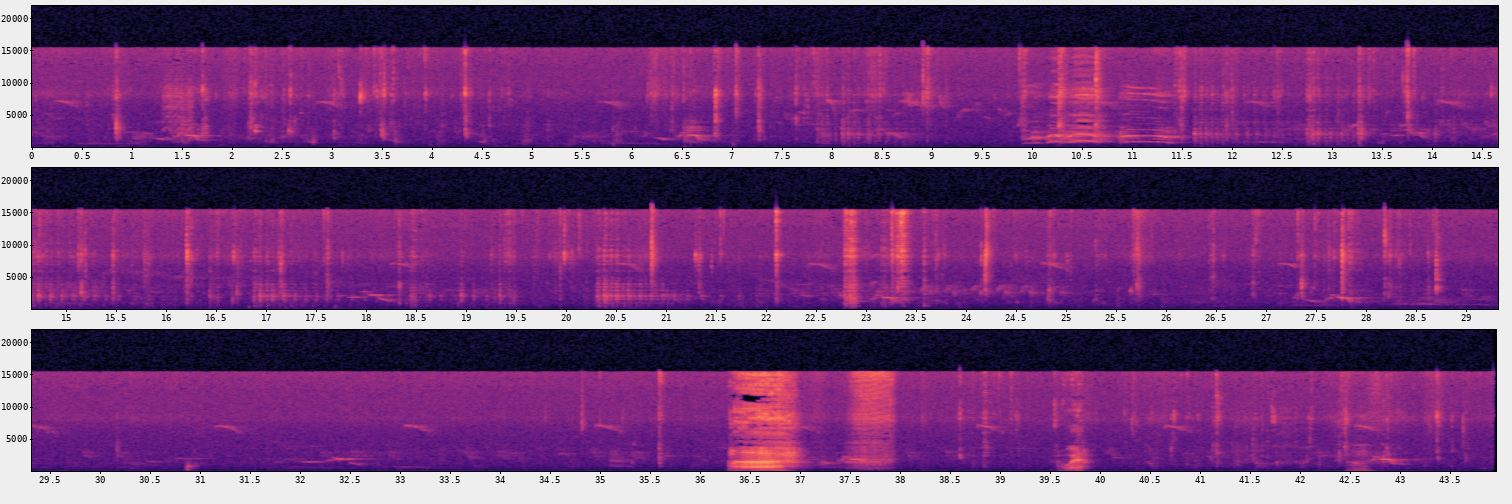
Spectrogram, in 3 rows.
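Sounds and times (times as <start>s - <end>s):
faint eating clicks: 1.8s - 9.1s, 11.4s - 29.0s, 40.2s - 43.9s
bird calls: 37.2s - 43.4s.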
